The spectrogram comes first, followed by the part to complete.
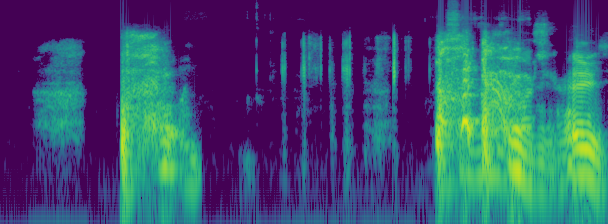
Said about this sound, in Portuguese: Uma tosse bárbara aqui.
